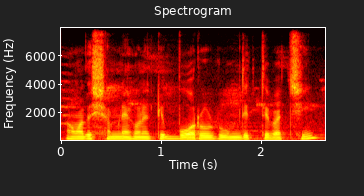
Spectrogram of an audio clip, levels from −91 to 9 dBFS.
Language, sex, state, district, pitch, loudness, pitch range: Bengali, male, West Bengal, Cooch Behar, 120 Hz, -17 LUFS, 115-130 Hz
